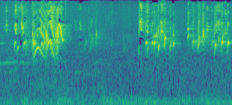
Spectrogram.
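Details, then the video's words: Goldfinch song with rapid, tinkling high twitters and slurred notes in two bursts, separated by a quieter gap of faint chirps. "Charming Goldfinch Peep"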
